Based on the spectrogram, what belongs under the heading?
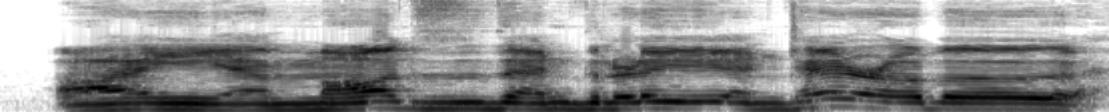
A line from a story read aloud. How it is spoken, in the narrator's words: spoke the beast in the voice that was one great roar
